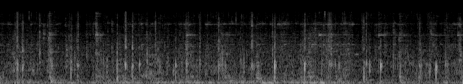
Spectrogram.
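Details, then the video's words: Hooves of a carriage horse clatter in rapid, regular clip-clop beats while heavy rain hisses throughout and wheels rumble low underneath. "Horse Carriage Through Rain"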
